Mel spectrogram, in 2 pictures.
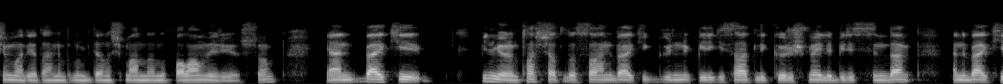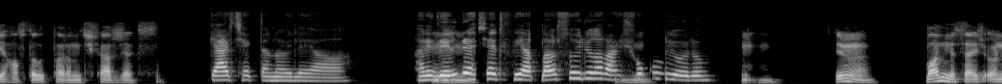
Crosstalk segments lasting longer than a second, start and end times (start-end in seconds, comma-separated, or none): none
